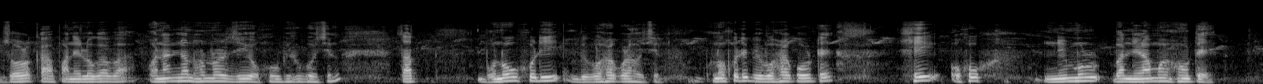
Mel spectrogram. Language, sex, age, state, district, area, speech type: Assamese, male, 45-60, Assam, Lakhimpur, rural, spontaneous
